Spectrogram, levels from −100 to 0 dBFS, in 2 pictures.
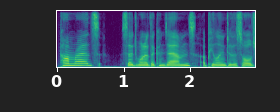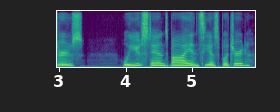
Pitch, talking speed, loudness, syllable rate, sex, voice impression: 220 Hz, 180 wpm, -18 LUFS, 5.7 syllables/s, female, feminine, adult-like, slightly cute, slightly sincere, friendly, slightly elegant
